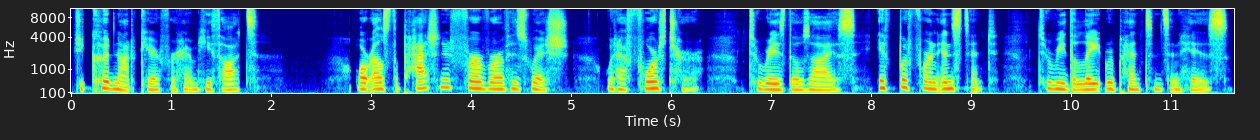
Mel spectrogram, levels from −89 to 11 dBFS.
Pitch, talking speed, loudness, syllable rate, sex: 195 Hz, 185 wpm, -19 LUFS, 5.2 syllables/s, female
